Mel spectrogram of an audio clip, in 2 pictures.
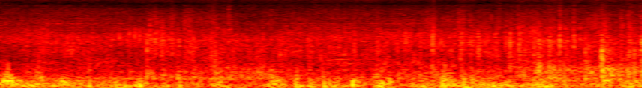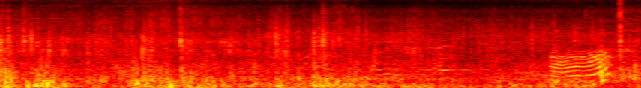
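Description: Mountain bike rolling fast down a dirt singletrack: tyre noise and the bike rattling over rough ground, with many small clicks and knocks and wind buffeting the microphone.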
